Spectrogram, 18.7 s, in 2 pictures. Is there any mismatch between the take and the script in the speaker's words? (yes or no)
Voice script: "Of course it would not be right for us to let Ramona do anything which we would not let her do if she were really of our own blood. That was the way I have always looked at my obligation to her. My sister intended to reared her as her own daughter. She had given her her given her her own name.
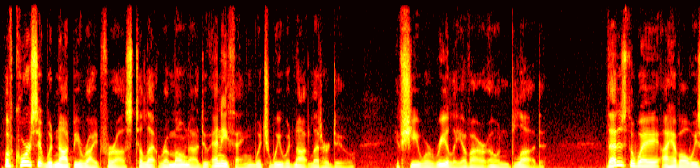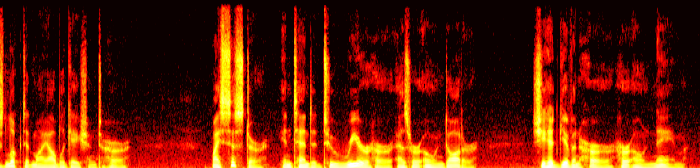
yes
